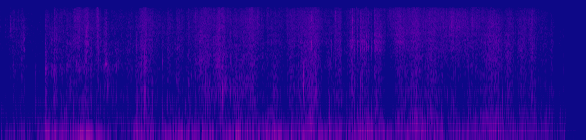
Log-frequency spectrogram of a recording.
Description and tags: Sonido de tela contra tela
Sound of rubbing clothes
